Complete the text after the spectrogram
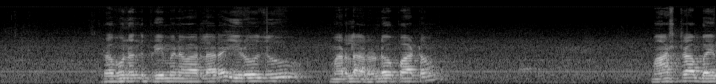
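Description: A man speaks calmly and slowly, close by.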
